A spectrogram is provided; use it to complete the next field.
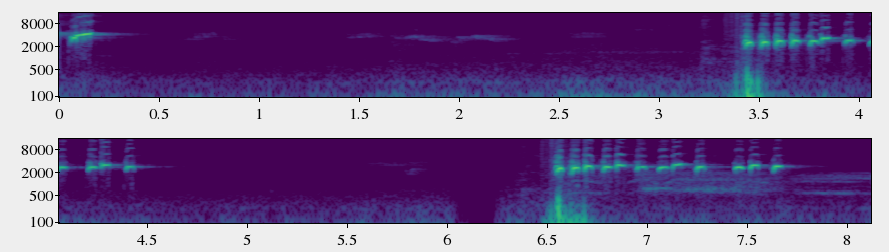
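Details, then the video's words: Tutor song of a lesser green leafbird for training caged birds: two rapid strings of about ten bright, high chippy notes, roughly three seconds apart, each starting with a dull low knock; otherwise quiet. "SUARA BURUNG CAK IJO MINI"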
